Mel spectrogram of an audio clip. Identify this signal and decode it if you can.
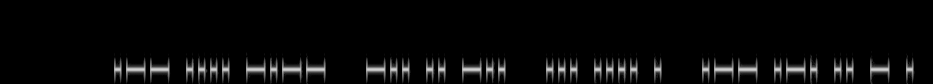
Morse code, heard as a keyed tone, about 20 wpm, 700 Hz. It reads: WHY DID SHE WRITE
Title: Sentences from Top 1000 Words - Review Part 1 - 20wpm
